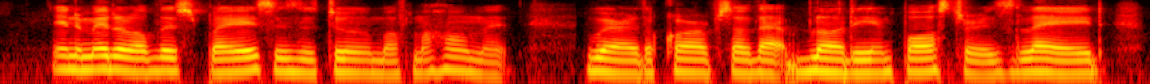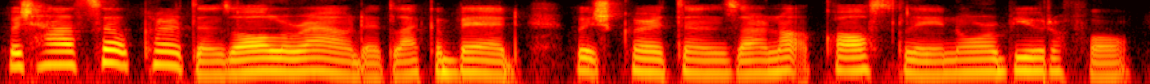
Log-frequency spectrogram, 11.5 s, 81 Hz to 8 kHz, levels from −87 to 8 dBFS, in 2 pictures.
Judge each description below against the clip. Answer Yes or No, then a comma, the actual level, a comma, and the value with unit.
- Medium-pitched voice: Yes, medium, 160 Hz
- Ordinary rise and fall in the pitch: No, narrow, 2.3 semitones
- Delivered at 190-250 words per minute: Yes, average, 195 wpm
